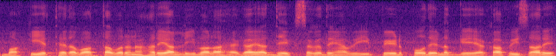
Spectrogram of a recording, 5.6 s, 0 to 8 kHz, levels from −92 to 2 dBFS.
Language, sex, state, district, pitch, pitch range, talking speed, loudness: Punjabi, male, Punjab, Kapurthala, 120 Hz, 115-120 Hz, 195 wpm, -16 LUFS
